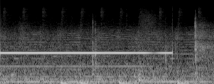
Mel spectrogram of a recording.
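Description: One long steady electronic beep from a door access reader, held for nearly two seconds while the entrance door is unlocked, then cutting off suddenly. A sharp click follows just after it.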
